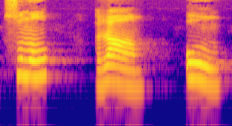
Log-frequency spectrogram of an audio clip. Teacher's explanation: प्लुत स्वर। इस स्वर के उच्चारण में दीर्घ स्वर से भी अधिक समय यानी तीन मात्राओं का समय लगता।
